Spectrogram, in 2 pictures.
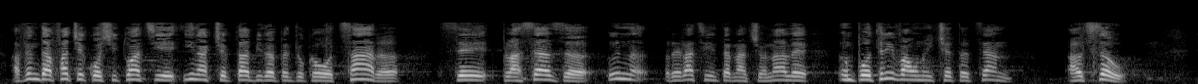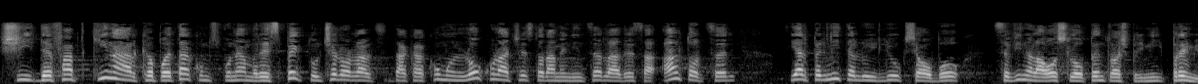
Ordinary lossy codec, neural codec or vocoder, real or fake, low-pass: none; none; real; 7.2 kHz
